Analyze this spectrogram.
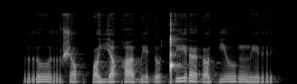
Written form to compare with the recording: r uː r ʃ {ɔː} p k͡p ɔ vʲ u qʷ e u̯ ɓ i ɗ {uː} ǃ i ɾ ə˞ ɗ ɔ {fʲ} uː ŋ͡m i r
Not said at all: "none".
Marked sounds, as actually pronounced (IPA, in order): ɔː, u, pʲ

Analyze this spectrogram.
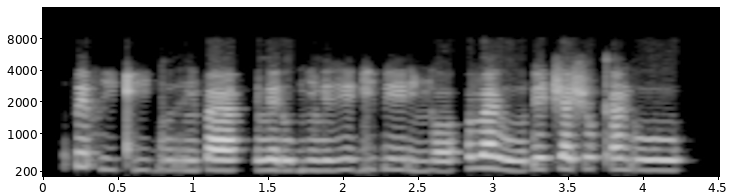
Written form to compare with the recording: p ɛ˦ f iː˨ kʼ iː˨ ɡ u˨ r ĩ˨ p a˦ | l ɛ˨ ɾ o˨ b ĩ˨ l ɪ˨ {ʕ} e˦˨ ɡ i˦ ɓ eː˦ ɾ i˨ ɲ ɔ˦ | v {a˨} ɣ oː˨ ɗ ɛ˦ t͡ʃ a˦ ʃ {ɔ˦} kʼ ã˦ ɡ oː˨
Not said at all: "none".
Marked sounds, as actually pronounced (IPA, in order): ɣ, a˦, ɔ˦

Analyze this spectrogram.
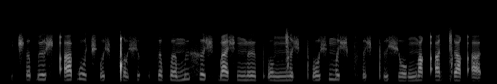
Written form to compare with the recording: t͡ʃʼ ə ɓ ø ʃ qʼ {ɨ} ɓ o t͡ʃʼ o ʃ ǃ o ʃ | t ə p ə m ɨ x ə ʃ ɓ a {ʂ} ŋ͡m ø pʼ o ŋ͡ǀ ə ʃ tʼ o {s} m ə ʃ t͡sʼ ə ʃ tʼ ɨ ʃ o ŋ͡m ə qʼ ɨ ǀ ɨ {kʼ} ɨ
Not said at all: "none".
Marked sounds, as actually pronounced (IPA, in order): ɨ, ʃ, ʃ, qʼ

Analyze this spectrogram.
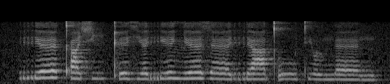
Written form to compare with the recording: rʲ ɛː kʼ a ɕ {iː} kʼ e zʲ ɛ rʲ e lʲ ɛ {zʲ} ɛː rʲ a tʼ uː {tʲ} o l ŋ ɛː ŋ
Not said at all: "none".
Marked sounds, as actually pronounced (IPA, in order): iː, z, tʲ

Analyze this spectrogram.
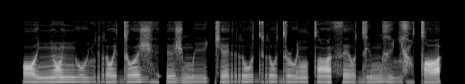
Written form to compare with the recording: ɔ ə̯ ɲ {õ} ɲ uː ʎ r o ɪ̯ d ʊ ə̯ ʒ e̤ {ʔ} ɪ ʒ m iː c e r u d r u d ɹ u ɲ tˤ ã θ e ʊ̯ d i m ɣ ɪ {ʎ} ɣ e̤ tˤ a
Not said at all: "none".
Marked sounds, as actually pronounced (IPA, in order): ɔ̃, ʔ, ʎ

